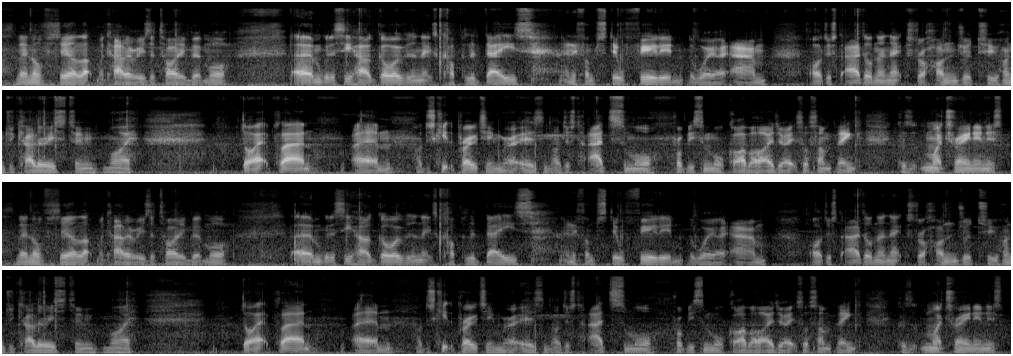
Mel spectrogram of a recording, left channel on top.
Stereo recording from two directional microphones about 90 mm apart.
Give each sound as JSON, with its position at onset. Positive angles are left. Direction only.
{"t": 0.1, "sound": "speech", "side_deg": -10}
{"t": 1.9, "sound": "speech", "side_deg": -30}
{"t": 2.7, "sound": "speech", "side_deg": -5}
{"t": 7.0, "sound": "speech", "side_deg": -30}
{"t": 8.1, "sound": "speech", "side_deg": -10}
{"t": 9.8, "sound": "speech", "side_deg": -30}
{"t": 10.3, "sound": "speech", "side_deg": -15}
{"t": 15.9, "sound": "speech", "side_deg": -5}
{"t": 16.2, "sound": "speech", "side_deg": -15}
{"t": 18.0, "sound": "speech", "side_deg": -10}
